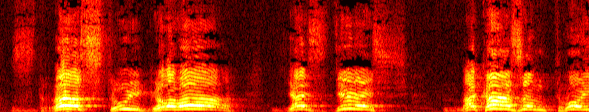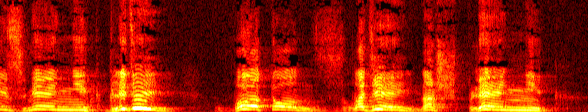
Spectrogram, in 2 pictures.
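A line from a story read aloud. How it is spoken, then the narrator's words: Shouted. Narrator (Russian): Он крикнул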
